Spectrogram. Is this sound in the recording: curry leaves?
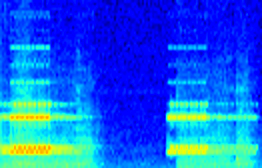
no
